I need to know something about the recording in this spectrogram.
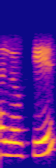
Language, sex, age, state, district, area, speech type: Bengali, female, 18-30, West Bengal, Malda, rural, conversation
